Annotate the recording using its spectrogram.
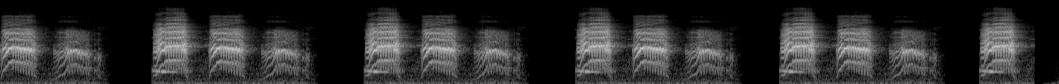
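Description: Blue-and-yellow macaw squawking: harsh calls in groups of three, each call falling in pitch, with the same phrase coming about every two seconds.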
